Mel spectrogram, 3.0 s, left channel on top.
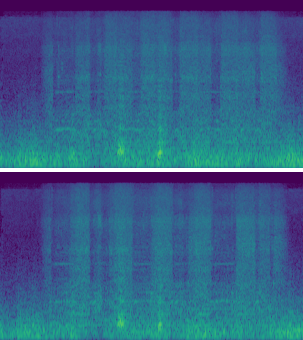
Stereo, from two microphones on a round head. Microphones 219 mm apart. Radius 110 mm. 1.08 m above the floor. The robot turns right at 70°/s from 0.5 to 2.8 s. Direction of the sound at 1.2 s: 15° right (ahead or behind).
